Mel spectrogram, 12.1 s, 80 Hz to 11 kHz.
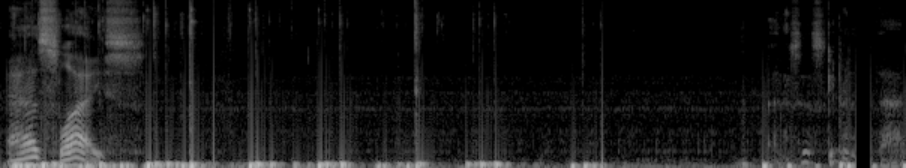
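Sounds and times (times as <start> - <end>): typing on computer keyboard: 1.9 - 6.8, 7.6 - 8.0.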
